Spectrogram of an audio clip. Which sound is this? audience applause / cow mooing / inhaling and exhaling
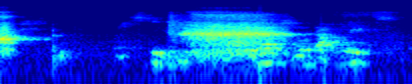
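inhaling and exhaling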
